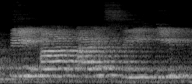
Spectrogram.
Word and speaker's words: price: P-R-I-C-E, price. See here, C-E also we are pronouncing as S sound here.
